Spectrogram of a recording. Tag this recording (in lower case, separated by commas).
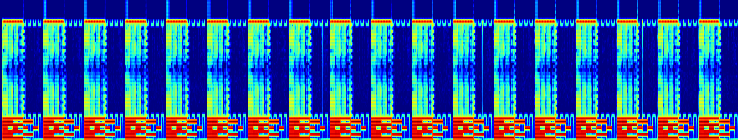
alarm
